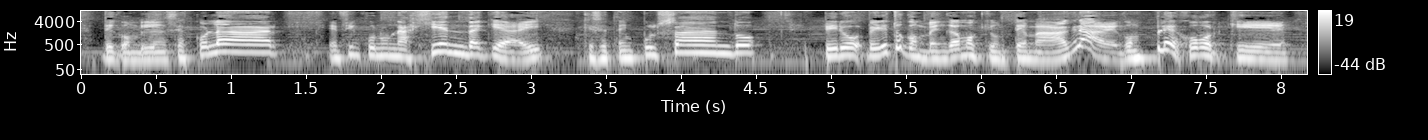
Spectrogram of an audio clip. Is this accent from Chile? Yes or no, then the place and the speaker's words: yes; Talca, Maule, Chile; born there; Saludo a mi ciudad natal, siempre, Talca la 94.5.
